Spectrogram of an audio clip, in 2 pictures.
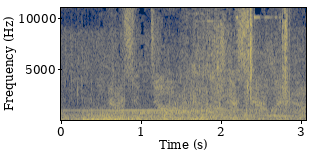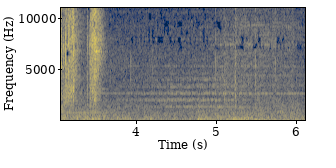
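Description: Winged creatures shriek and screech.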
